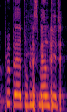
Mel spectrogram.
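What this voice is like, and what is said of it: Good put-on German accent. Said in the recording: “That German accent is really good.”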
